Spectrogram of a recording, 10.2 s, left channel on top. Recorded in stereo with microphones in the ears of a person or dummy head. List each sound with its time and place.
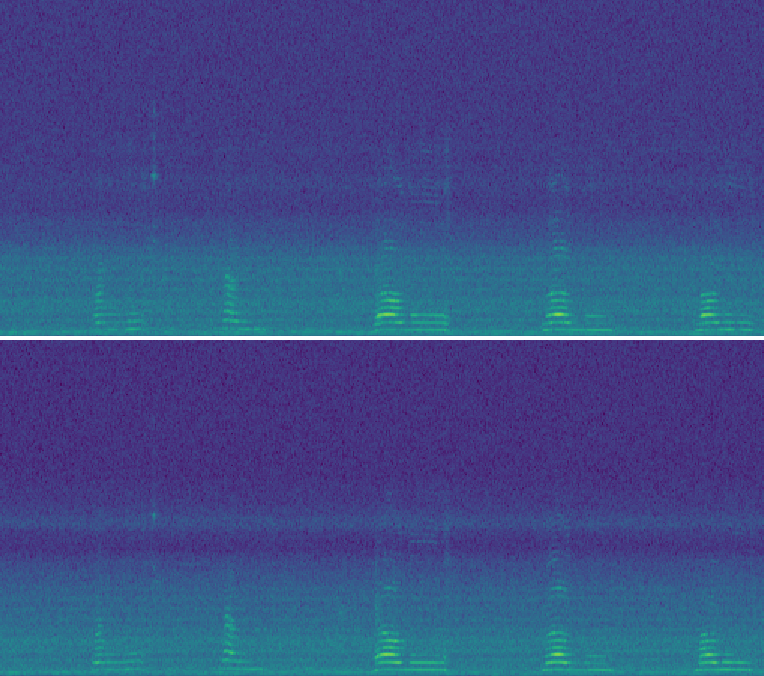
1.2 s a cat meowing: 40° right (ahead or behind), 2.5 m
